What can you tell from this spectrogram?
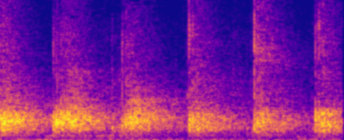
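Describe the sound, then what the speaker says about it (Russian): Audience applause at a literary-musical evening, clapping that swells in rhythmic waves, a steady patter of many hands, moderately loud and without voices. "Саридис Алексей, ваши аплодисменты, дорогие друзья."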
